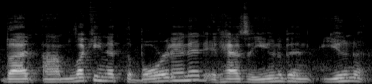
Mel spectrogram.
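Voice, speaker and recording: A man's voice: medium pitch, normal speed, darkish tone. A man giving a casual, unscripted show-and-tell as a hobbyist host, explaining things in a rambling, plain-spoken way. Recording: clear background noise.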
